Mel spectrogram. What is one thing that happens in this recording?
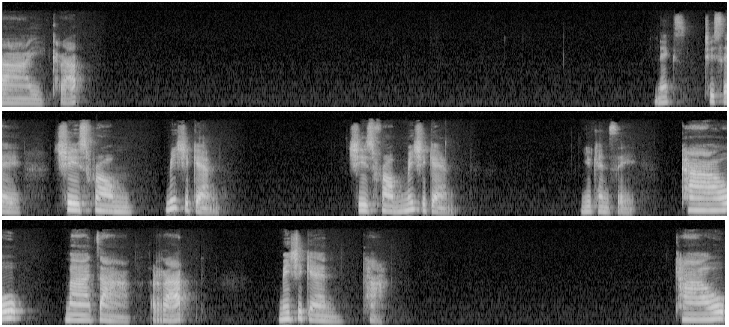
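A young woman speaks clearly and slowly into a close microphone, with long pauses.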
